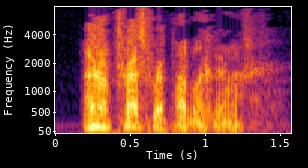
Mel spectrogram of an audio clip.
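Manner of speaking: mocking an angry man. Mocking a caller who hung up, imitating an angry man. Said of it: "That's one angry man there".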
